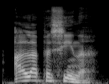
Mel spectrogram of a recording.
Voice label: "a la piscina", spanish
